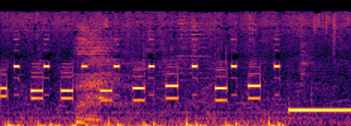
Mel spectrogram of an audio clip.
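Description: A telephone number is dialed: a quick sequence of about a dozen short two-tone beeps in an uneven rhythm, followed by a steady ringing tone, over low background rumble.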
